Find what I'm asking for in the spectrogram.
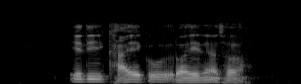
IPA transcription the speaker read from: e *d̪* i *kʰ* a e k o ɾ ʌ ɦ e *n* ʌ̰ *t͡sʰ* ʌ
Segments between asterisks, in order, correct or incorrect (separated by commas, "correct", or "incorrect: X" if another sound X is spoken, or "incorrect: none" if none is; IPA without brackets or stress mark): correct, correct, correct, correct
